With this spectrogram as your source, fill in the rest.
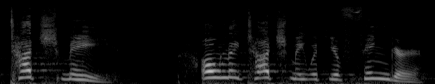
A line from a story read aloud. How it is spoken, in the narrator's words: the young boy pleaded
